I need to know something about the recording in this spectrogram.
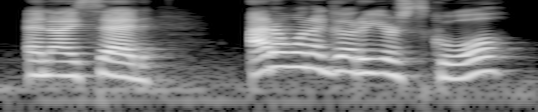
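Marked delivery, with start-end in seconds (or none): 1.3-2.5 put-on snotty, sassy teenage attitude, pitched up. Retelling own reply as a seventeen-year-old: retelling own reply with teen attitude. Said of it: "with attitude, like only a seventeen-year-old can".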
